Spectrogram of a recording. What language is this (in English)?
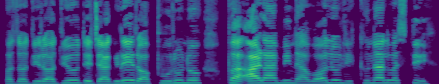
Pashto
